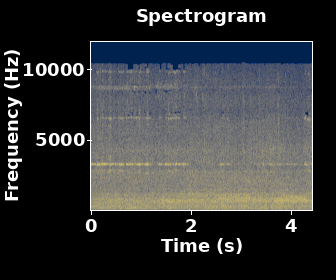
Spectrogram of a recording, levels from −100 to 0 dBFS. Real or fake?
real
